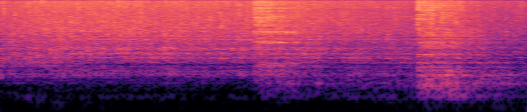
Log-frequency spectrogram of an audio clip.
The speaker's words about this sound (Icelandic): ég fór að taka upp hérna, vettfangsuptökur að bara svona hljóðum í pípulögnum og hljóðum í klósetti og bara þessum hljóðheimi sem er svona, svona dulin heimur pípulagna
